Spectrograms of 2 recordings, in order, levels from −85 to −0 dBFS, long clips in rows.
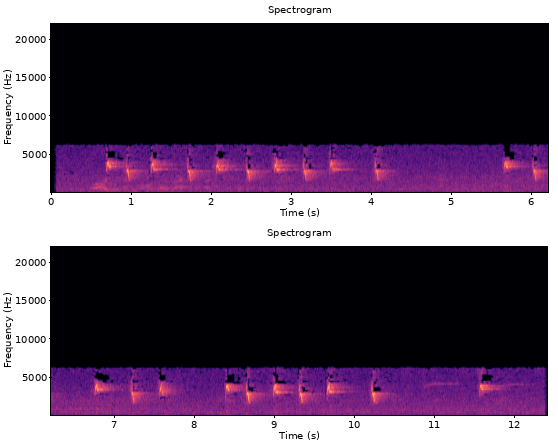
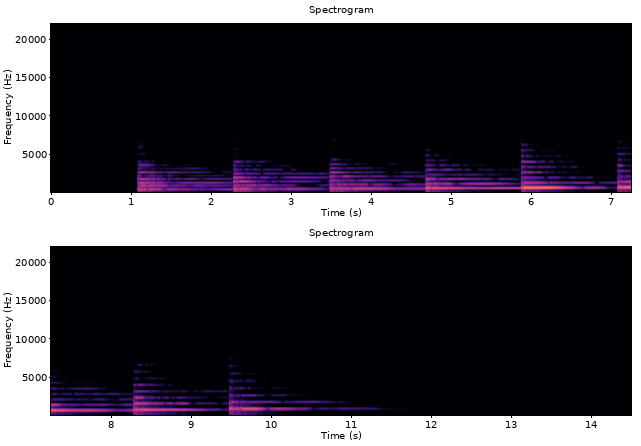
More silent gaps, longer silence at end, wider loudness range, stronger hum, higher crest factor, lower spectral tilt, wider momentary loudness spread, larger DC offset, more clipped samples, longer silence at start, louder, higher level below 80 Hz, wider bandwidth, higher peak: neither; second, 0 s vs 4.05 s; second, 6 LU vs 11 LU; neither; about the same, 22 dB vs 20 dB; second, -0.5 dB/octave vs -5 dB/octave; about the same, 20 LU vs 20 LU; neither; neither; second, 0.05 s vs 1.1 s; first, -26 LUFS vs -37 LUFS; first, -72 dBFS vs -80 dBFS; about the same, 6.6 kHz vs 6.8 kHz; first, -8 dBFS vs -20 dBFS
